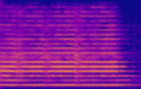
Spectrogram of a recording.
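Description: One sustained violin note bowed on the A string, clear and steady with rich harmonics, held for just over a second before fading, heard alone.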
